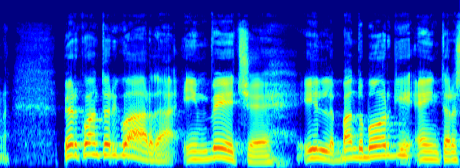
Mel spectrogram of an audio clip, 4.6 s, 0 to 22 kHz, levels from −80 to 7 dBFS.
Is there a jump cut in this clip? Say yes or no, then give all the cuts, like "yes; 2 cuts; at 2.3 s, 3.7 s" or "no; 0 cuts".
no; 0 cuts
